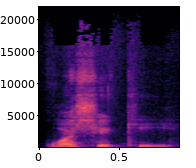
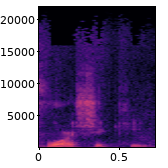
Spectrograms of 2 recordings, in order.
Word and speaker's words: Washakie: Park and Washakie. – Washakie. – That's how you say it? – Uh-huh. You bet. – Washakie.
